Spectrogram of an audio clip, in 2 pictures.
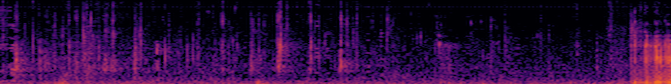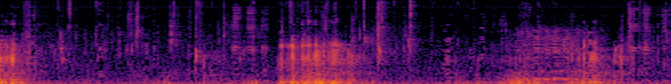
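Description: A ewe gives three short, low bleats, about five, seven and nine seconds in, as she licks her newborn lamb. Faint licking and straw rustling fill the gaps.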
